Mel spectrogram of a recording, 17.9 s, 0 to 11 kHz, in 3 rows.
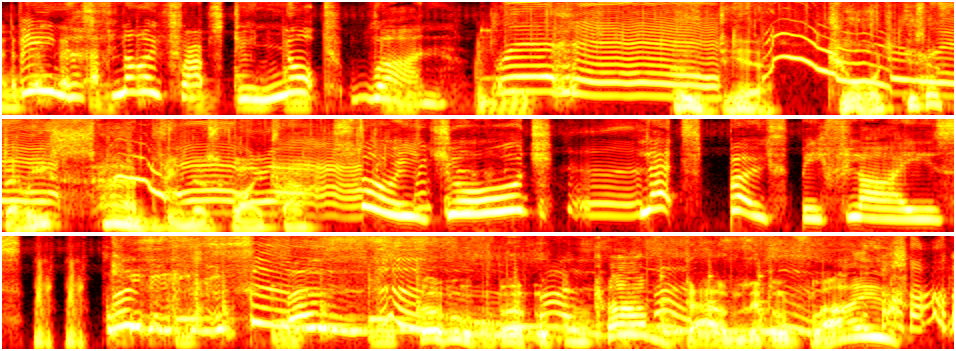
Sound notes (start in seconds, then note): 13.3 both buzzing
